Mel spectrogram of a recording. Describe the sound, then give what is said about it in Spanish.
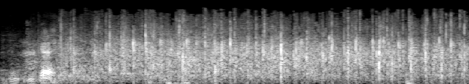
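Audience applause fills the whole stretch, a steady dense wash of many hands clapping at an even level, with some voices mixed in underneath. “Eso merece un aplauso.”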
